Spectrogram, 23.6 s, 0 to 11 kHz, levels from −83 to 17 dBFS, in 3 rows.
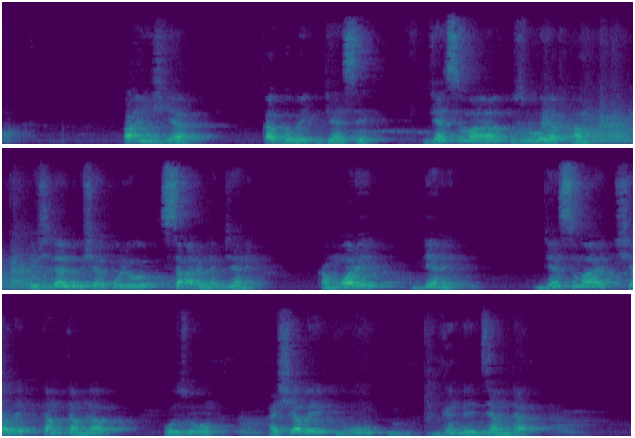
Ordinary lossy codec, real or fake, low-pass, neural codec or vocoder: AAC, 32 kbps; real; 9.9 kHz; none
